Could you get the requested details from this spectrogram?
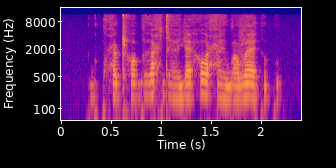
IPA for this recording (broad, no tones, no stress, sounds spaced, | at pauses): ɡ ə̤ kʷ ħ ɜ ʈʰ ɒ ɡʱ ɜ ħ dʱ æ̤ j æ h ɔ ħ æ̤ w ɑ v æ k ə kʷ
